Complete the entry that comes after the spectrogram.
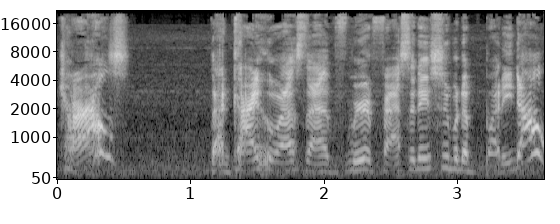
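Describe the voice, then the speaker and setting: In a put-on character voice, a woman speaks at a fairly quick pace with a fairly high pitch. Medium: machinima. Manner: brash, impatient.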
